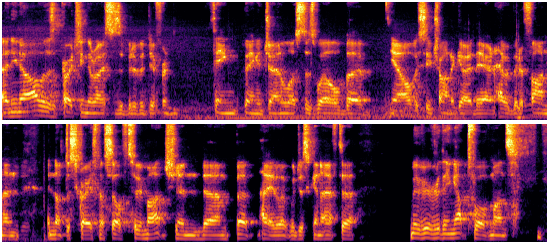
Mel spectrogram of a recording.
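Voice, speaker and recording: With audible room echo, a man speaks with an Australian accent at a fairly low pitch and fairly quick pace, keeping very even loudness and fairly even intonation. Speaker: motorcycle racer and journalist. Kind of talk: interview. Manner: hesitant with many fillers.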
